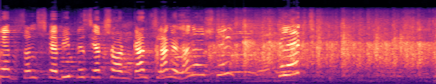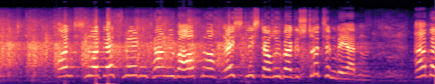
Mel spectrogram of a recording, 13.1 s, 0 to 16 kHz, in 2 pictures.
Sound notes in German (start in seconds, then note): 2.2 Beifall bei dem BÜNDNIS 90/DIE GRÜNEN und bei Abgeordneten der SPD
